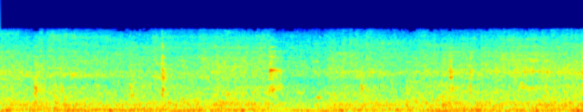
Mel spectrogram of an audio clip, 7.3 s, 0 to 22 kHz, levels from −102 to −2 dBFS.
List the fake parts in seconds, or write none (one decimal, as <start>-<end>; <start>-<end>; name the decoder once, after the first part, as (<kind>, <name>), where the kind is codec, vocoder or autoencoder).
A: 0.5-2.0 (vocoder, BigVGAN v2); 2.9-3.7; 5.7-7.3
